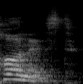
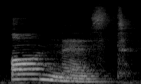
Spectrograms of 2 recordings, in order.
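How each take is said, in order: First: The word begins with a pronounced h. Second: The word begins with a silent h. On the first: The speaker calls it wrong. "nós não falamos honest" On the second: The speaker calls it right. "Outra que ele não é pronunciado"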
